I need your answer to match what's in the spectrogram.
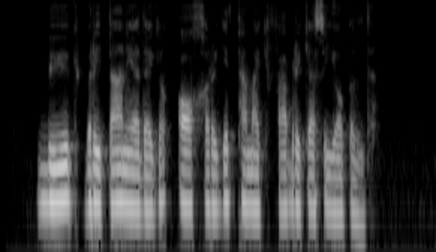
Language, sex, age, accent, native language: Uzbek, male, 18-24, Farg'ona, Uzbek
